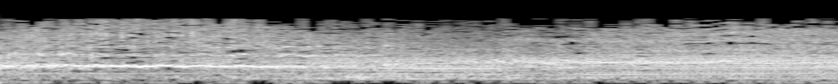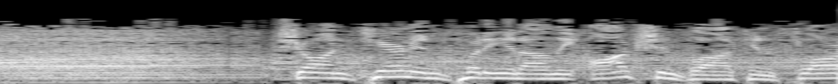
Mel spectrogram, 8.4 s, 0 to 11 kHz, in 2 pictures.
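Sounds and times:
Mustang car engine roaring and revving in a movie chase scene: 0.0 - 8.3
tires squealing: 0.0 - 8.3
speech: 5.7 - 8.3.

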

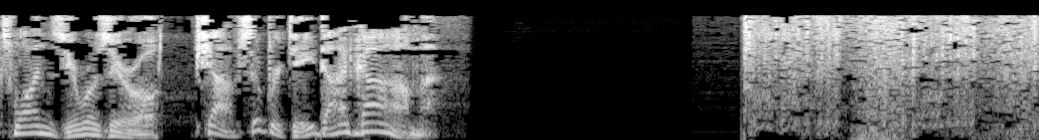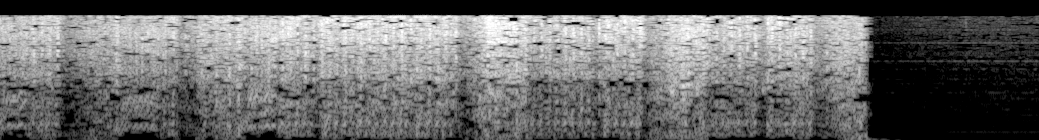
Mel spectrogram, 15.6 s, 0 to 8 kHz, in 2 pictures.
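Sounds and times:
speech: 0.1 - 3.4
pink Cadillac car engine starting and idling: 5.6 - 14.3.

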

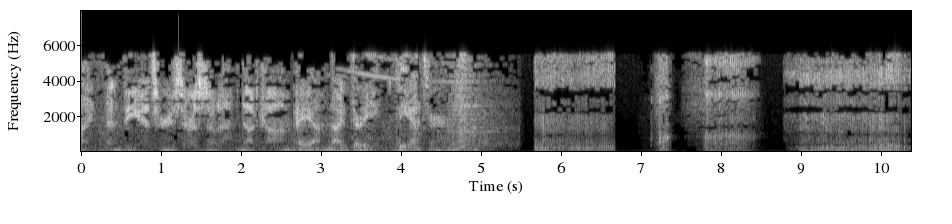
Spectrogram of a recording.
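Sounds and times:
speech: 0.3 - 5.0
loud snoring: 5.6 - 10.3.

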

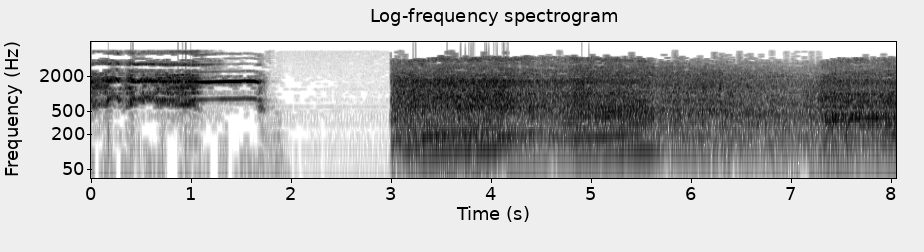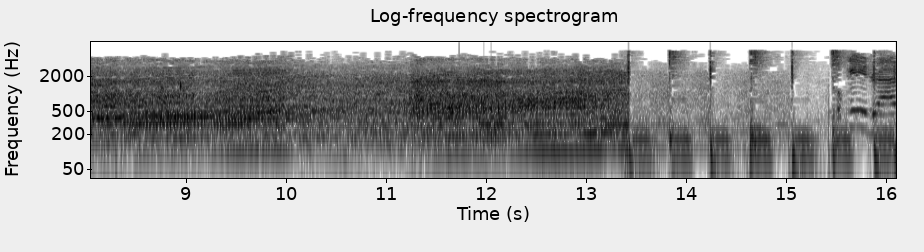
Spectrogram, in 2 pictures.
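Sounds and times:
rooster crowing: 0.0 - 2.0
steady dense rushing roar: 3.0 - 16.0.

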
